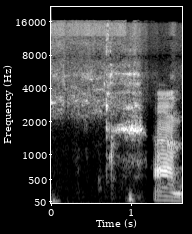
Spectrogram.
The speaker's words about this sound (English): But it also sounds like the entire family of cicadas have moved into your backyard. Is that It's actually a quiet night. They're not as loud as Monday night.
